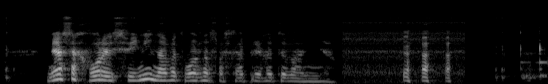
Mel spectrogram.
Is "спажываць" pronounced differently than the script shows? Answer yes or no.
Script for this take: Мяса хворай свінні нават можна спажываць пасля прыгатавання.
yes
